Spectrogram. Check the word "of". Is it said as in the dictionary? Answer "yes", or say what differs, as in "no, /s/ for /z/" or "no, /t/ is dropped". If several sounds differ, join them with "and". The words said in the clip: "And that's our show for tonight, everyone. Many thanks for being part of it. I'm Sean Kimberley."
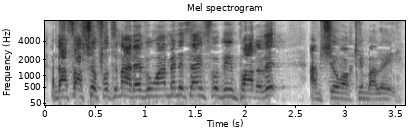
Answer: yes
